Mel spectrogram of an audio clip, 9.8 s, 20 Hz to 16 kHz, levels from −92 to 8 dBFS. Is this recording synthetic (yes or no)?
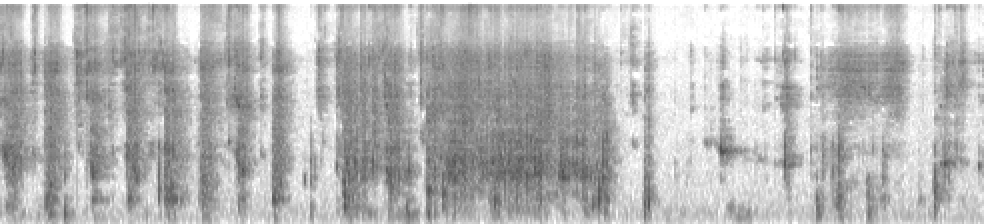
no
